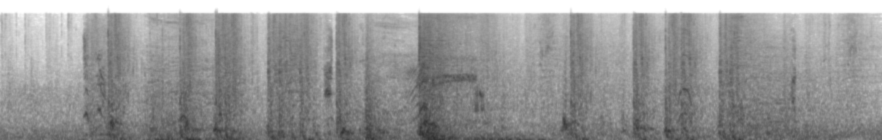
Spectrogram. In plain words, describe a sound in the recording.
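Heavy blows and crashes ring out in a fight.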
